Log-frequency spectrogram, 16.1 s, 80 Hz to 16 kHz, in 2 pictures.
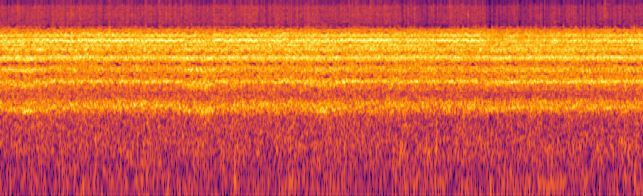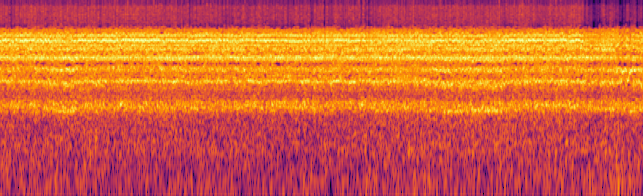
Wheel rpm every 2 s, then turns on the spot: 230, 230, 230, 230, 230, 230, 230, 220.
none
